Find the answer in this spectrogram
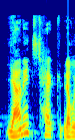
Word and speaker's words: Janacek: 독일의 여류 작가라서 이분이요 야니체크라고 얘기도 맞아요. 그러니까 우리 J를요 독일 그리고 스페인 이쪽에는요 약간 이응으로 J가 아니라 이응으로 발음하거든요.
